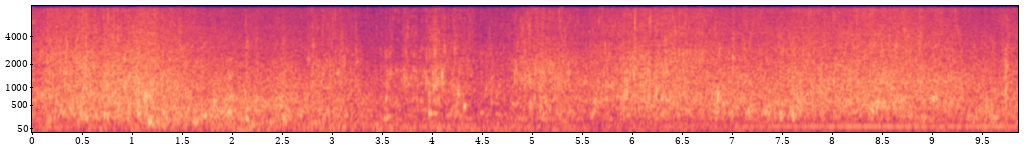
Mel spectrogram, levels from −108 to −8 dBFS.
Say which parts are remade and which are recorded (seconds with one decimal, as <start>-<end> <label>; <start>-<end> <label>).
0.0-9.9 recorded

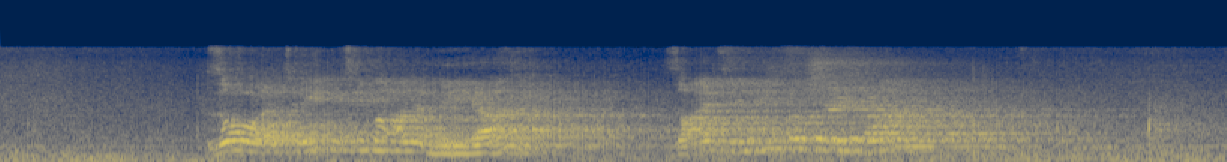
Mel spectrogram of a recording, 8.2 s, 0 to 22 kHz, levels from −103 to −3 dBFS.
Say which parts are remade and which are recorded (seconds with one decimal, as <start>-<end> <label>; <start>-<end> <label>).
0.0-4.7 remade; 4.7-6.6 recorded; 6.6-8.2 remade

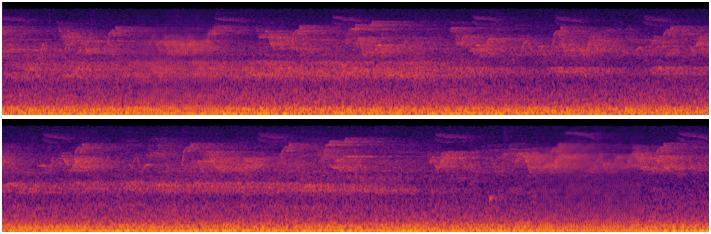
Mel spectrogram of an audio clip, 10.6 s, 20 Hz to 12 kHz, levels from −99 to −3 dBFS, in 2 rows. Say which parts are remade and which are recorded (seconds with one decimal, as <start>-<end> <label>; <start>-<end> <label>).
0.0-1.0 recorded; 1.0-1.6 remade; 1.6-9.3 recorded; 9.3-10.1 remade; 10.1-10.6 recorded

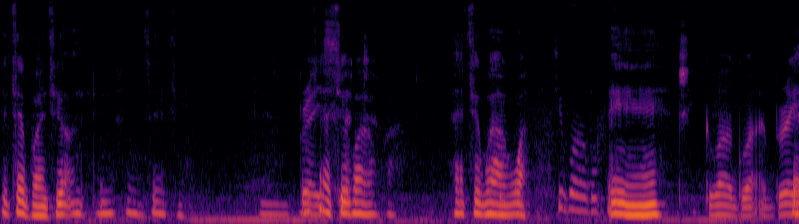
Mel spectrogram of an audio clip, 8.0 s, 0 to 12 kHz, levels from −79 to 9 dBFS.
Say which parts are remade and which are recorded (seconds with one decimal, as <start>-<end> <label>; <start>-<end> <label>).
0.0-1.4 recorded; 1.4-2.3 remade; 2.3-2.9 recorded; 2.9-3.5 remade; 3.5-8.0 recorded

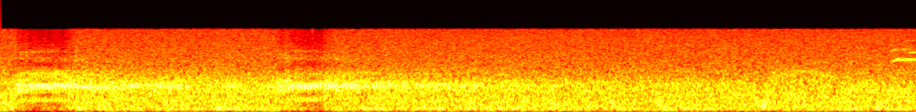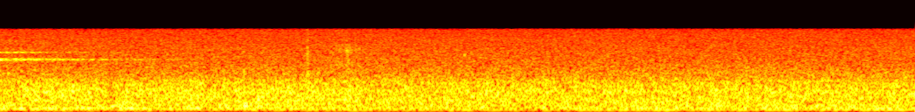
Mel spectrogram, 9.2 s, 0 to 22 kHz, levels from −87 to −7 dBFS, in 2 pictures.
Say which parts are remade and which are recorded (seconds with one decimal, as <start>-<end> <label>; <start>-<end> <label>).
0.0-9.2 recorded

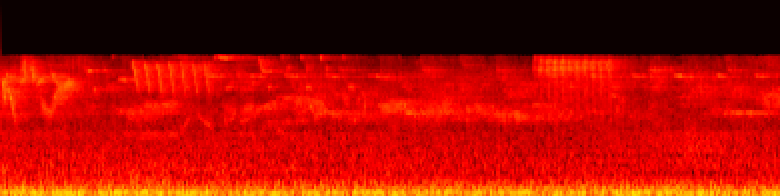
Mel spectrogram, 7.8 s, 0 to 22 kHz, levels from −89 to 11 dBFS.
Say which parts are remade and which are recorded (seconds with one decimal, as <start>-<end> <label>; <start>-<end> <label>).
0.0-7.8 remade

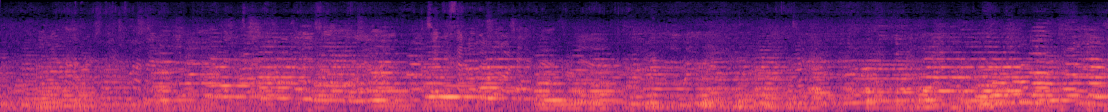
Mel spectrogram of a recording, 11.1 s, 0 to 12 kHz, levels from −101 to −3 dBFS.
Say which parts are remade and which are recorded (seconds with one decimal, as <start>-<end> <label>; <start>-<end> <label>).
0.0-1.7 recorded; 1.7-2.1 remade; 2.1-6.5 recorded; 6.5-7.5 remade; 7.5-8.0 recorded; 8.0-9.6 remade; 9.6-10.2 recorded; 10.2-11.1 remade

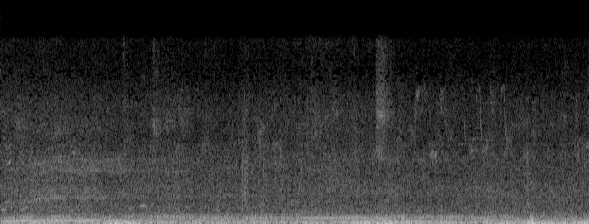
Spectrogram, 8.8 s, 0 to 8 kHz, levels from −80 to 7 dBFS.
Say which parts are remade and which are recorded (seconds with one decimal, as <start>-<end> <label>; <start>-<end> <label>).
0.0-2.8 recorded; 2.8-4.6 remade; 4.6-5.7 recorded; 5.7-6.7 remade; 6.7-8.8 recorded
